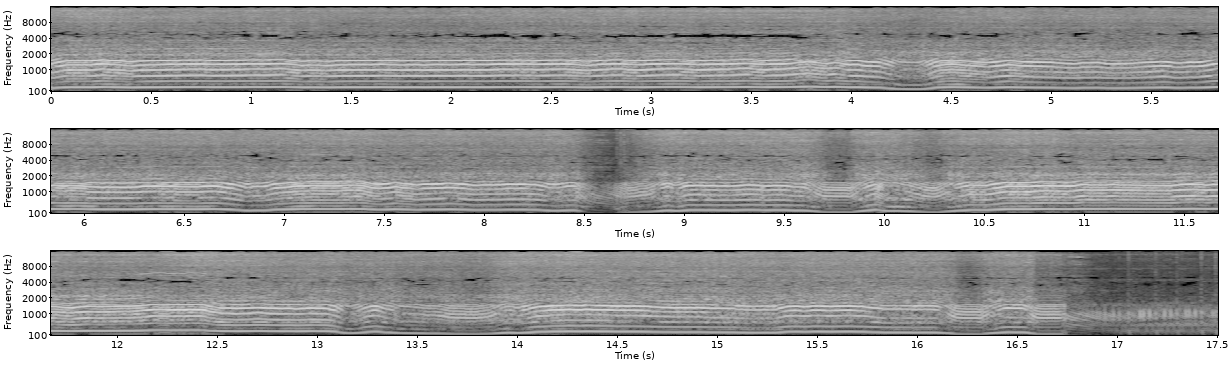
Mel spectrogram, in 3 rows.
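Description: Holzfforma G660 two-stroke chainsaw running at full throttle while ripping through red oak in a chainsaw mill, its engine note dipping again and again as it bogs under load and recovers. Near the end the engine note drops and quietens.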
